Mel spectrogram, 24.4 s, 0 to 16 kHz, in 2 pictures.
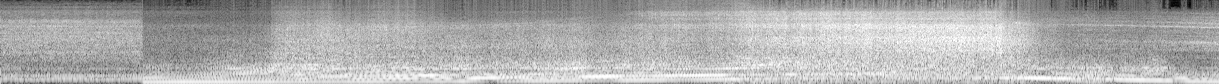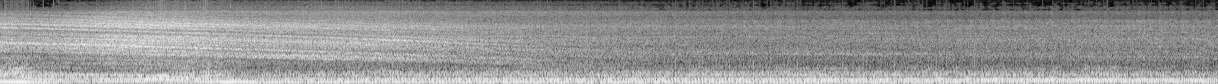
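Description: A Dodge SRT-4 with a big turbo upgrade running on a dyno, the engine loud and close as it climbs through a long full-throttle pull with rising pitch, then drops off and settles back to a lower drone.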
